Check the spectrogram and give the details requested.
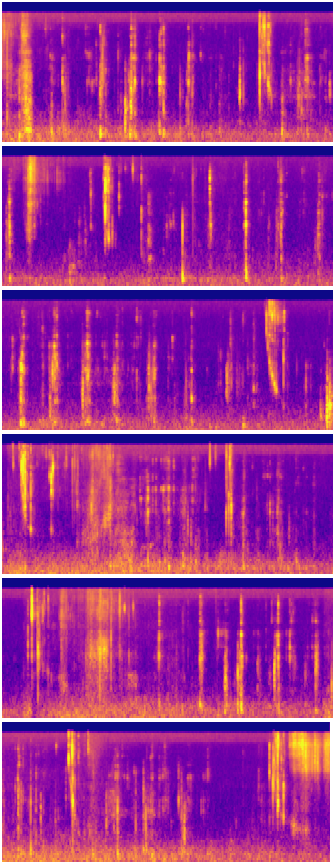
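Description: Close-miked chewing of a soft chocolate sponge roll filled with white cream, full of sharp mouth clicks and smacks at an uneven pace.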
